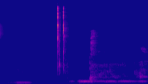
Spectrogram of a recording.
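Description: A couple of quick, close mouse clicks on a computer, sharp and faint in an otherwise quiet room, followed by low soft background rustle.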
